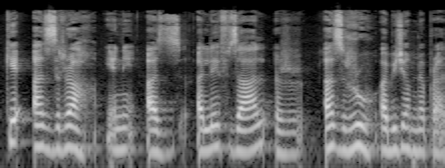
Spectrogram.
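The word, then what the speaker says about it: أذرح: کہ دونوں لشکر مقام ازرو، الف پہ زبر ہے، زال رے پہ پیش ہے اور ہے، ازرو یا دومت الجندل، اس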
